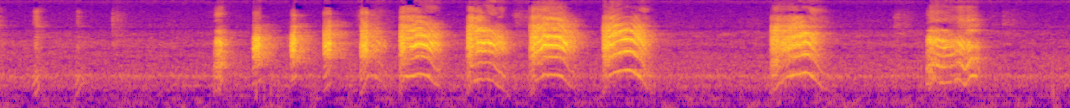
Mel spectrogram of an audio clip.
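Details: Pet Alexandrine parakeet (raw parrot), a mimic of hen sounds, whistling and words. Here it gives a rapid run of harsh, arched squawks, several close together, then two louder separate screeches after a short pause.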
